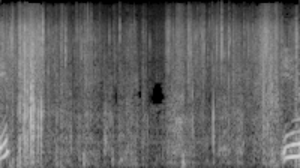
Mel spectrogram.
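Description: Crinkling and rustling of product packaging being handled by hand, in several irregular stretches.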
